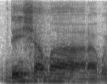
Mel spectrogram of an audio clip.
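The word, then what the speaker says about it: נשמה: 네샤마라고 읽힙니다.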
